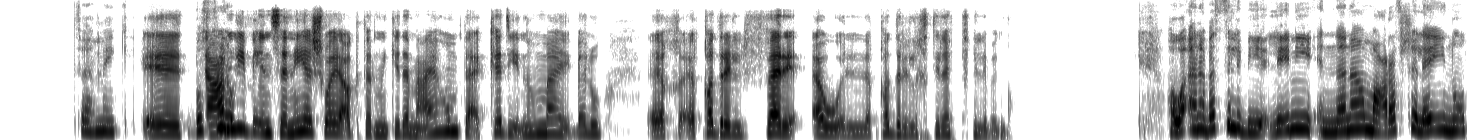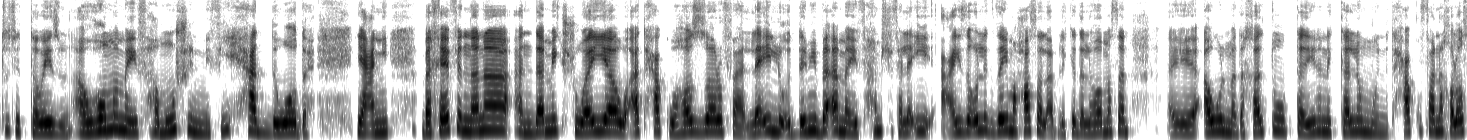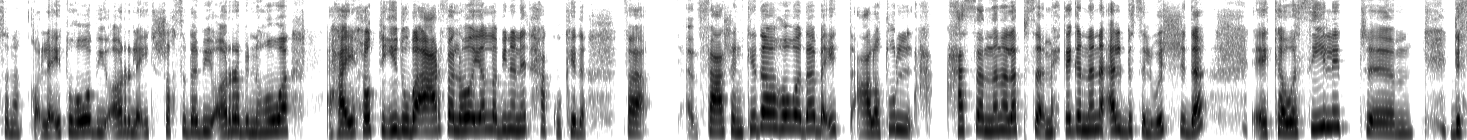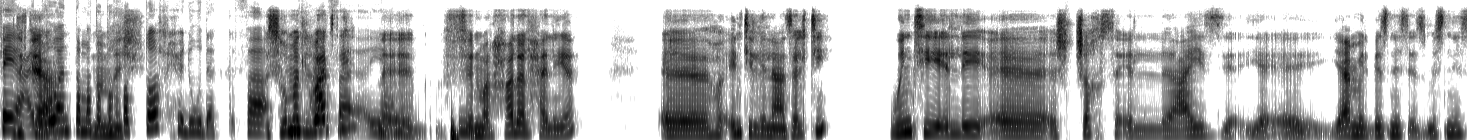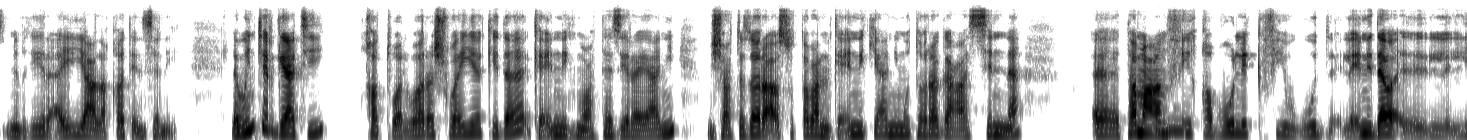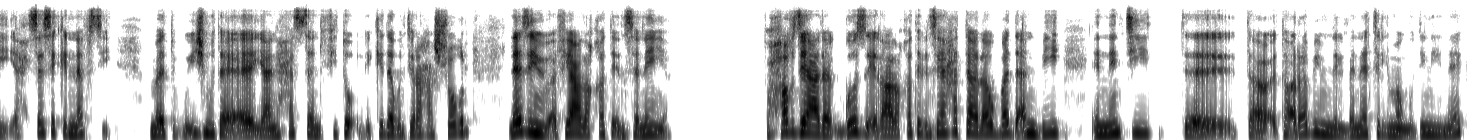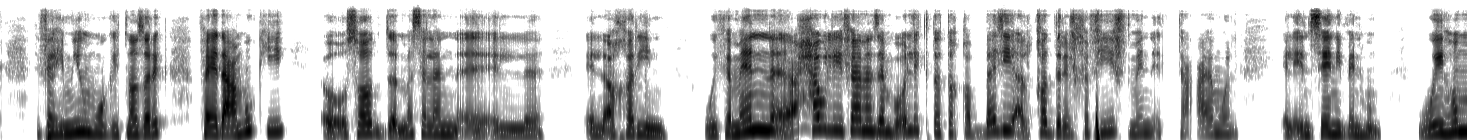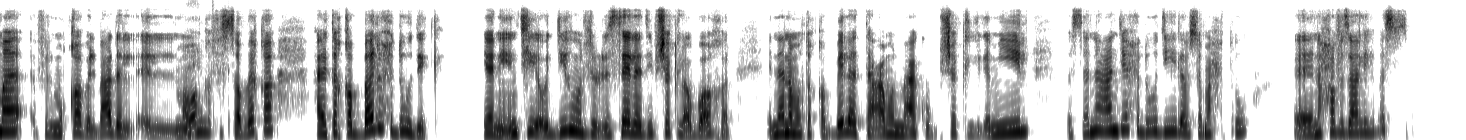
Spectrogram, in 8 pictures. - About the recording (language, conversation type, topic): Arabic, advice, إزاي أوازن بين إنّي أكون على طبيعتي وبين إني أفضّل مقبول عند الناس؟
- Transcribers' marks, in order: tapping; other background noise; in English: "business is business"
